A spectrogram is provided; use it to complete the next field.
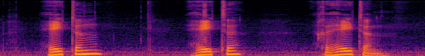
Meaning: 1. to be named; to have as name; to be called 2. to be (a translation or synonym of); to be called 3. to name, to call (to provide with a name, to define a name as) 4. to be claimed; to be asserted
- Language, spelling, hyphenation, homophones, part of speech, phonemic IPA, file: Dutch, heten, he‧ten, Heeten / heetten, verb, /ˈɦeː.tə(n)/, Nl-heten.ogg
